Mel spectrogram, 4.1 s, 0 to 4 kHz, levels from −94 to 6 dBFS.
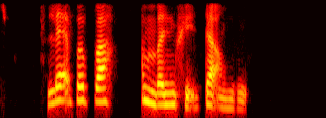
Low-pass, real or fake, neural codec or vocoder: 3.6 kHz; fake; codec, 24 kHz, 6 kbps, HILCodec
